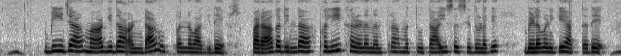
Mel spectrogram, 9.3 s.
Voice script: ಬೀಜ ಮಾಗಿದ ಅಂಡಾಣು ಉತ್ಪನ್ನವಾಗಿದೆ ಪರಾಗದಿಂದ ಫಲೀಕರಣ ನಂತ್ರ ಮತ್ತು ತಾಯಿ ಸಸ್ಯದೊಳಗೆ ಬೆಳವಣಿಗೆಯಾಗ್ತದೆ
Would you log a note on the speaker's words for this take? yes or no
no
